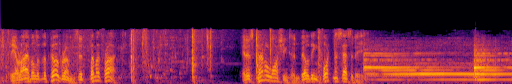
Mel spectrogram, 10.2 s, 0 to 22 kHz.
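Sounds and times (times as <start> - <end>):
speech: 0.2 - 2.4, 4.8 - 8.1
great bell ringing: 7.2 - 10.2.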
